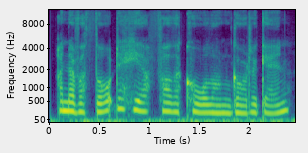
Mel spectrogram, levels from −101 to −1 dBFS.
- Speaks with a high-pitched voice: Yes, high, 220 Hz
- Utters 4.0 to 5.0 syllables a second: No, 5.7 syllables/s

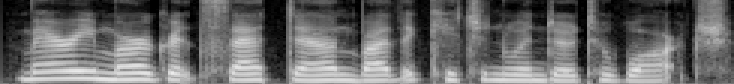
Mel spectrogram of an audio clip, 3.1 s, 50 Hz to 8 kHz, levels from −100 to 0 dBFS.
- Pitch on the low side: No, high, 215 Hz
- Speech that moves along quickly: No, average, 195 wpm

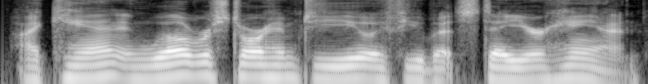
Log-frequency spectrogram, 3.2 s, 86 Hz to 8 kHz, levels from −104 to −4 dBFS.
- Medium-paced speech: No, fast, 260 wpm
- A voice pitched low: Yes, low, 110 Hz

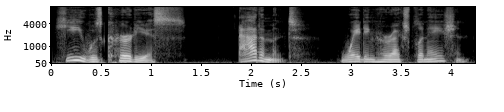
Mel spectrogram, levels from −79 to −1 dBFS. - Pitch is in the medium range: No, low, 125 Hz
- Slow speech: Yes, slow, 100 wpm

